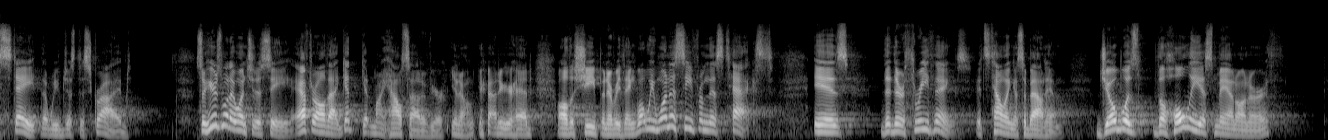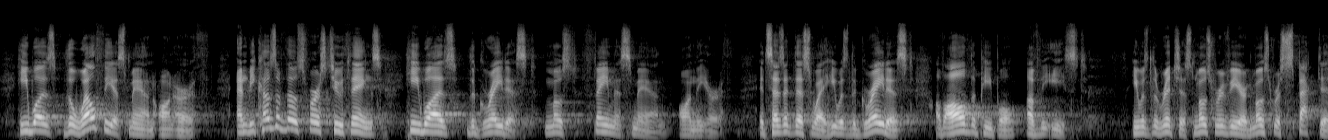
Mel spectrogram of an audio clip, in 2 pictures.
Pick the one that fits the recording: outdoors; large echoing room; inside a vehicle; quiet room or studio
large echoing room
